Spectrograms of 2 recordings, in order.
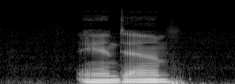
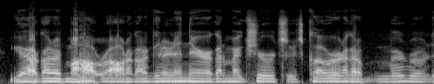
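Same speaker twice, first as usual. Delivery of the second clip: higher, put-on old roommate voice; a fussy old guy barging into the garage; crazy old guy; 4 semitones higher than usual. Old roommate interrupting to park his car, fussy put-on voice. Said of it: "I live with this crazy old guy".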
